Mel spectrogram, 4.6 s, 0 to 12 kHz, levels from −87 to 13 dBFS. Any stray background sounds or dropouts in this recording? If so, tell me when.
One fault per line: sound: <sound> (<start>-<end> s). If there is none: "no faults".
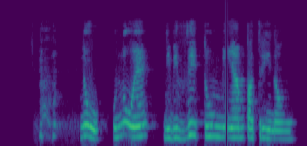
sound: cough (0.6-1.0 s)
sound: dropout (3.4-3.4 s)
